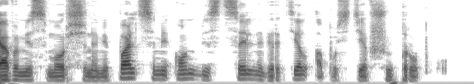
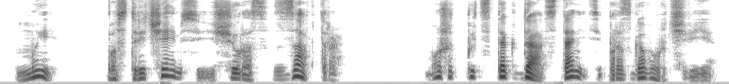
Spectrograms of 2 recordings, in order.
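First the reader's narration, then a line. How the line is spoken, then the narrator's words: Hiss. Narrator (Russian): прошипел он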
